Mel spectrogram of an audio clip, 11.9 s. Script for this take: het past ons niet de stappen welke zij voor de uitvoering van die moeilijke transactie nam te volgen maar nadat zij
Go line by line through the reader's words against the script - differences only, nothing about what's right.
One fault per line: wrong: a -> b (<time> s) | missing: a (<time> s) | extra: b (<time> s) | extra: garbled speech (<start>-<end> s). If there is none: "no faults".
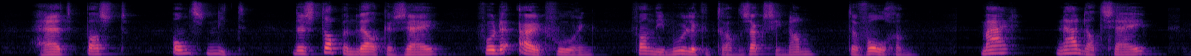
no faults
